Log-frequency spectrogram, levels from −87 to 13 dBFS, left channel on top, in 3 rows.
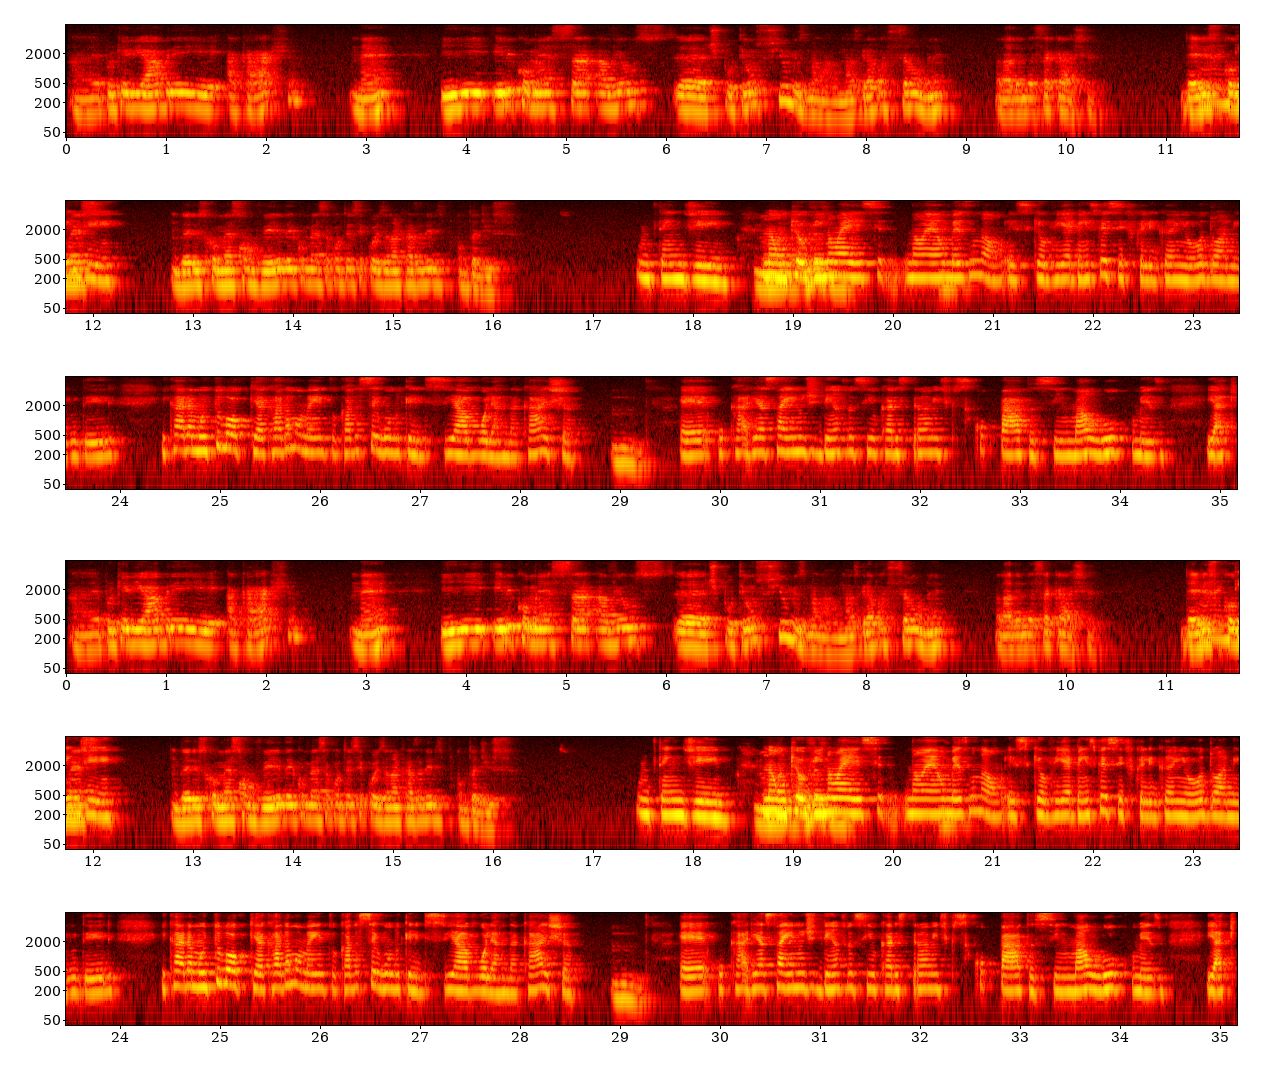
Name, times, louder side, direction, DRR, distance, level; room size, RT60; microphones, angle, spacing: voice 1, 0.0-2.4 2.8-3.3 3.7-8.8 9.3-10.3 11.1-12.1 12.8-16.2 18.6-19.5 20.4-20.7 28.9-29.3, right 1 dB, 30° right, 2.5 m, -25 dB
voice 2, 11.3-12.2 17.4-28.5 29.6-35.1, right 2 dB, 80° right, 1.2 m, -24 dB
23.0 x 9.9 x 3.0 m
head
